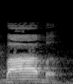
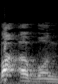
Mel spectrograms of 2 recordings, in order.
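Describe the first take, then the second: First: The middle is a smooth, soft long vowel. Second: The middle is a sharp glottal catch. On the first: "तो ये अलिफ नरमी से अदा हो रहा है" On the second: "देखो झटके के साथ अदा होता"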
